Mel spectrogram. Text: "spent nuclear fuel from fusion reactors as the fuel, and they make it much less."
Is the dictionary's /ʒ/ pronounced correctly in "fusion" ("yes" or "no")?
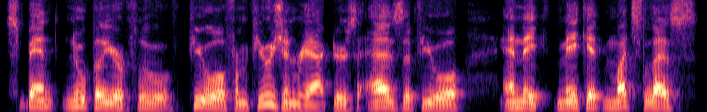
yes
